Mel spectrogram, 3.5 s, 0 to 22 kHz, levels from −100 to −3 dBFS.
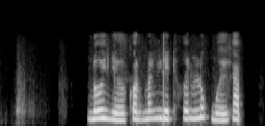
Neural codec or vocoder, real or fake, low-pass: vocoder, 22.05 kHz, 80 mel bands, WaveNeXt; fake; 7.2 kHz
